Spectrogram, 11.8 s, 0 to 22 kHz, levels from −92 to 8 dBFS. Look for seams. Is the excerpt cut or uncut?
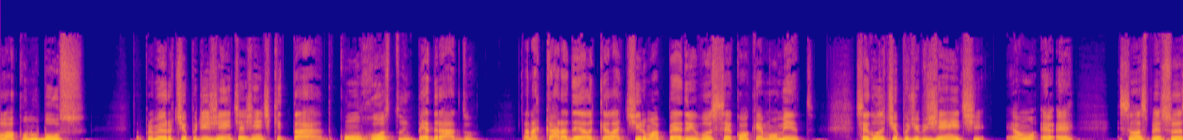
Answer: uncut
